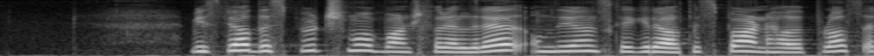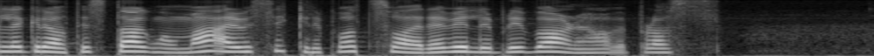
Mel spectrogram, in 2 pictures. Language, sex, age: Norwegian, female, 29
